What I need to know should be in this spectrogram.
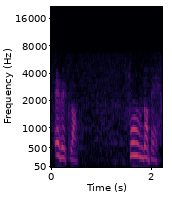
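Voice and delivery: real joy; triumphant shout. Real, not acted. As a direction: cheer it out at last. Finally gets another giant.

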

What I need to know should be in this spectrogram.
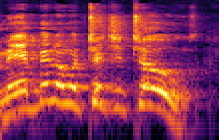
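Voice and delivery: high, emphatic order; forceful command. Retold or imitated. Preacher retelling the minister commanding the man to bend, forceful. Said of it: "when he said it that way".

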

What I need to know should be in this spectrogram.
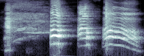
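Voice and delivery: loud, high laugh; big high-pitched laugh; burst of laughter. Real, not acted. Laughs at the interjection.

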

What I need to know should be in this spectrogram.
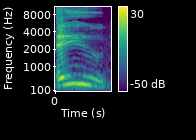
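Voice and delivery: high, very slow snooty British correction; posh British accent. Pretend. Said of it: "that's how I imagine her saying".

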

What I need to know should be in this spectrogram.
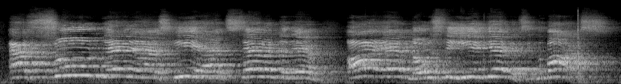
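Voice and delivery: loud, high, ringing sermon voice; preaching at full force. Acted. Preacher lifting his voice to the church, loud and high.

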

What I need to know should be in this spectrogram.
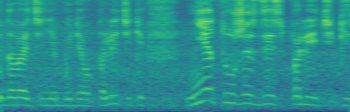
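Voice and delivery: ordinary delivery

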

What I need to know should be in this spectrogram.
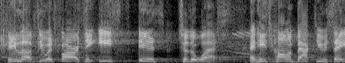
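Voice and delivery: loud proclamation of love; preaching shout. Real, not acted. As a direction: proclaim it to the back row.

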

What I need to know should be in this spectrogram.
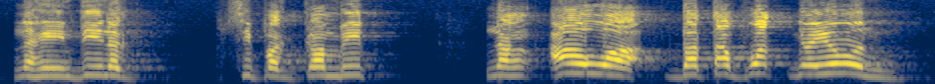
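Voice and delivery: loud, high, drawn-out scripture proclamation; full-force preaching. Real, not acted. Preacher proclaiming mercy from the verse, slow full-force preaching. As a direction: stretch the words and ring them out.

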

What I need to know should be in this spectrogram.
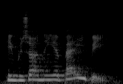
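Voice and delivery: high, quick tearful wail; sobbing. A narrator's reading. Lavender mourns her baby rabbit, acted sobbing. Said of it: "sobbed Lavender".

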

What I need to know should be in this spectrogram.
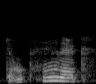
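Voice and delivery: high, nervous reassurance; trembling warning. A narrator's reading. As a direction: try to reassure while scared yourself. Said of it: "but his voice trembled".

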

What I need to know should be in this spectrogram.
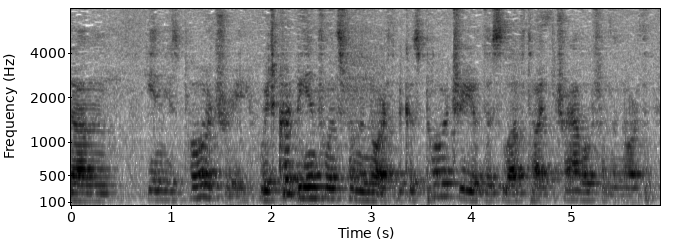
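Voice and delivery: ordinary talk, nothing marked

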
